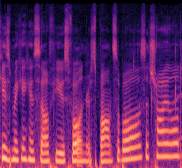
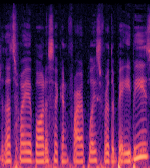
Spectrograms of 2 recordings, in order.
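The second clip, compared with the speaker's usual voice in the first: ordinary talk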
